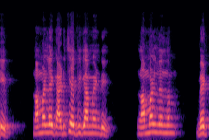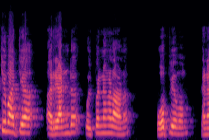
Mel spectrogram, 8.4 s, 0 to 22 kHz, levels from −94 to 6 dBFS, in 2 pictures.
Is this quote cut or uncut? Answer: uncut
